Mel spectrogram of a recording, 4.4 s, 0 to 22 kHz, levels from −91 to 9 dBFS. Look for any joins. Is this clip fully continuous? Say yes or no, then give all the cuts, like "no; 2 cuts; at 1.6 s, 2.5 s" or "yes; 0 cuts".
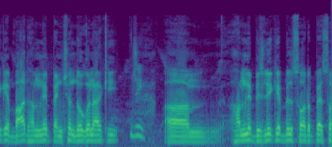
yes; 0 cuts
